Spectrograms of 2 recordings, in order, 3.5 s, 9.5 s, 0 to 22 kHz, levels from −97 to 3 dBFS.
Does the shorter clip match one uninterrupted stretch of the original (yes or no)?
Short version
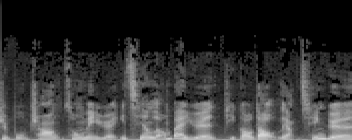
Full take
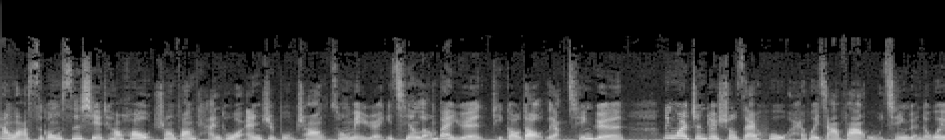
yes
